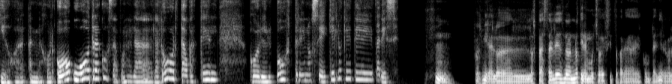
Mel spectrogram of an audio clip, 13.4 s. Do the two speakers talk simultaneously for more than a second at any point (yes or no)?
no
